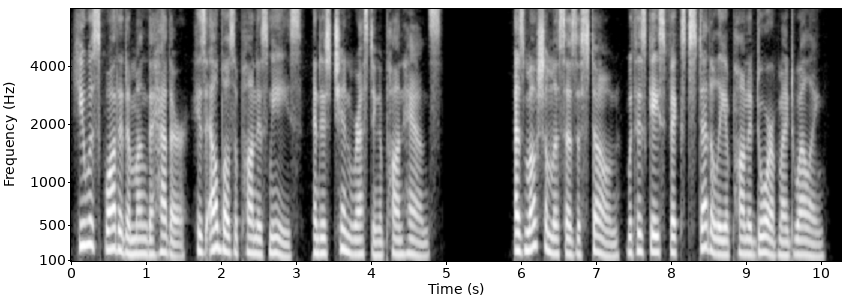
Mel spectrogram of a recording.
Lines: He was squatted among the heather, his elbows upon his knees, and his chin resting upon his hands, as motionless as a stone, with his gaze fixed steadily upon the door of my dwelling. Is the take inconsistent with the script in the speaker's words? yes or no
yes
